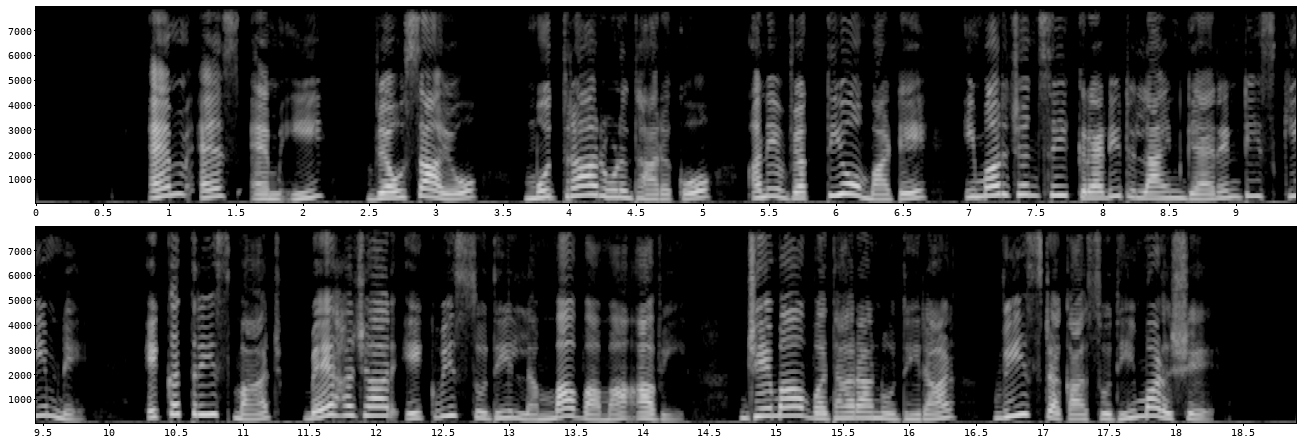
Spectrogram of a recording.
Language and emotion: Gujarati, neutral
